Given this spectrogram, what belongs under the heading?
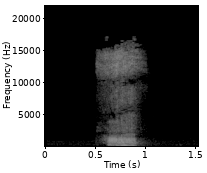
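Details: Tyson makes reverse sneezing sounds, described as easy to stop; reverse sneezing.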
